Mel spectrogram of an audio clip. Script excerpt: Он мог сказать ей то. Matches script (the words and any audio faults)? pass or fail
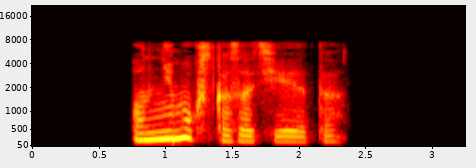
fail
